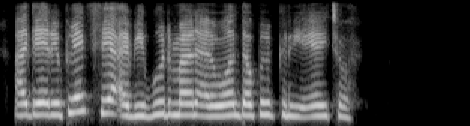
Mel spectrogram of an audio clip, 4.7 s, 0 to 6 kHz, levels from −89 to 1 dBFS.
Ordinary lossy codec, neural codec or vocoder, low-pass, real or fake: none; codec, 16 kHz, 1.1 kbps, Voila-Tokenizer; 5.4 kHz; fake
